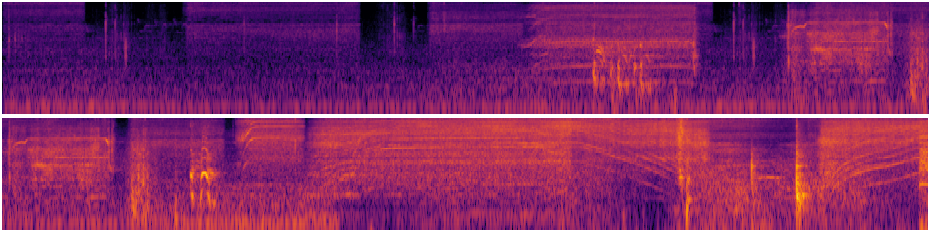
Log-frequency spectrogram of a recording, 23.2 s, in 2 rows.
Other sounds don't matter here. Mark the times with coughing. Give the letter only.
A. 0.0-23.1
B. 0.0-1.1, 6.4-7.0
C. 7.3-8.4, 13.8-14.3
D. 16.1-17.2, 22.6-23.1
C.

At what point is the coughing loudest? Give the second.
14 s.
